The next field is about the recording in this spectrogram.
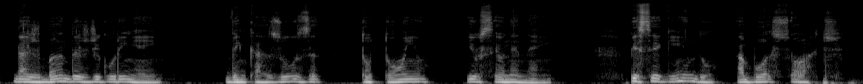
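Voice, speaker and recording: A man's somewhat breathy voice has a dark, mellow tone and a very slow pace. The sound is dry and close, with no echo. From Paraíba, Brazil (Itabaiana, interior). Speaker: reader of poetry. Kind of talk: reading aloud.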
